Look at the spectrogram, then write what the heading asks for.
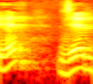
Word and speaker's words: हज: तो हा पर ज़बर भी है, ज़ेर भी है, लेकिन आम तौर से मशहूर हज है हा के ज़बर के साथ।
